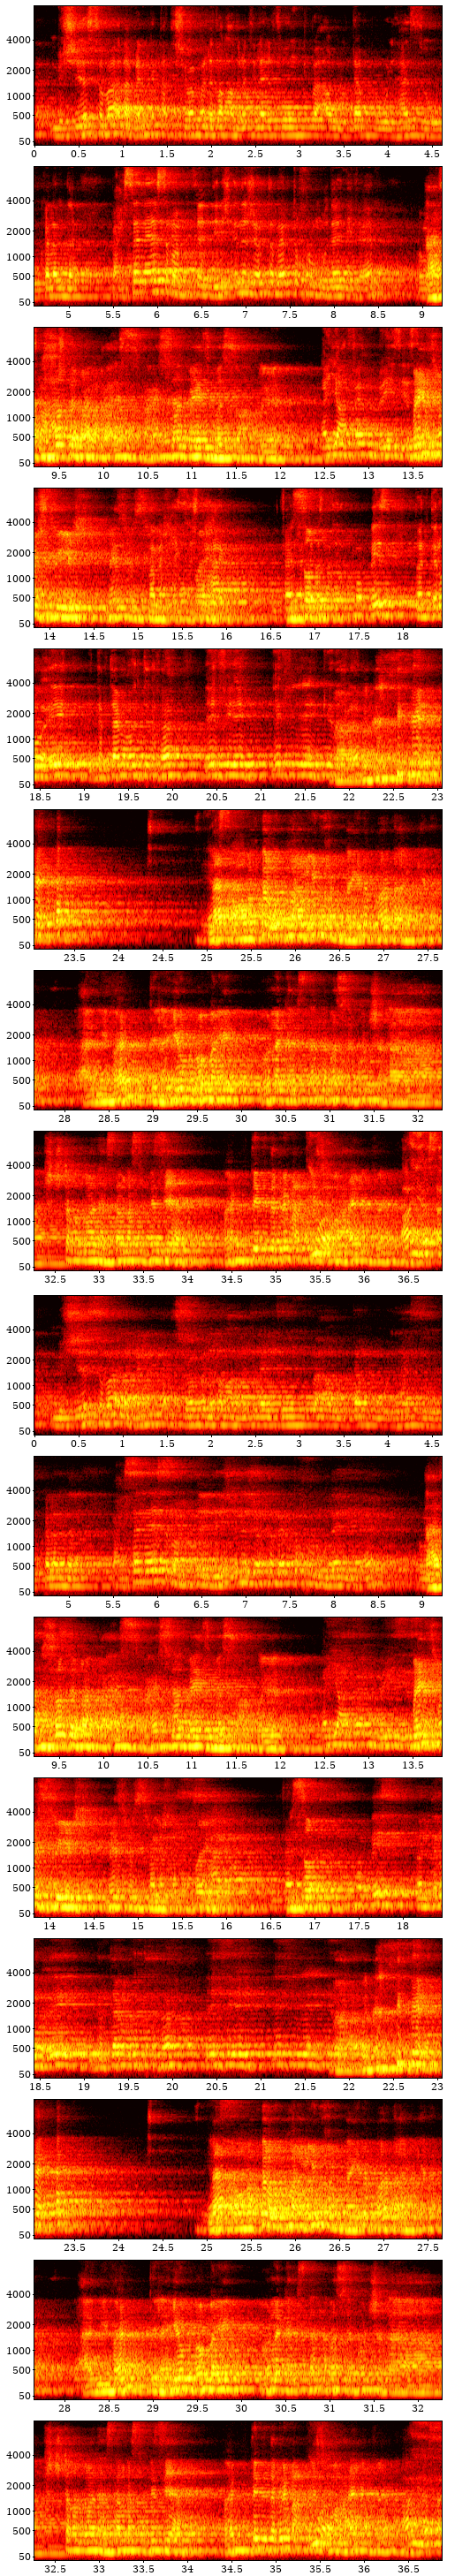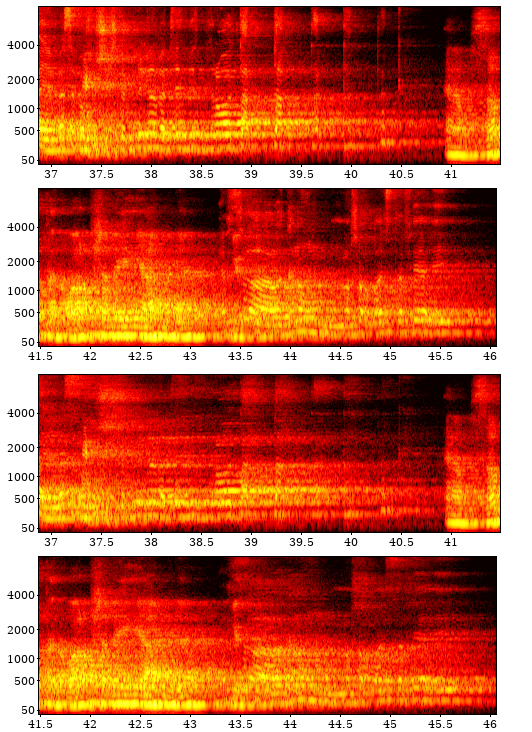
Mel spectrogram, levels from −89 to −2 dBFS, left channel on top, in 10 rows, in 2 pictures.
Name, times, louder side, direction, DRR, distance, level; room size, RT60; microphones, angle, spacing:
voice 1, 0.2-5.2 5.5-8.6 8.9-9.7 10.0-10.2 12.5-14.0 15.1-16.1 16.5-22.3 24.9-25.8 28.3-28.6 35.3-35.8 36.4-40.4 43.3-45.6, left 2 dB, 60° left, 0 dB, 1.6 m, -28 dB
voice 2, 9.0-12.1 13.4-15.9 16.7-17.0 21.5-23.4 25.0-27.7 28.1-29.9 30.2-34.0 34.4-36.6 37.3-37.4 40.9-43.8, equal, 5° right, -2 dB, 1.5 m, -24 dB
16.5 x 9.1 x 6.2 m, 3.0 s
head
